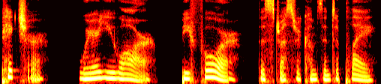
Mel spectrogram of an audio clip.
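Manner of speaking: calm, unhurried meditation voice with long pauses; guided meditation. Acted. Podcast host guiding listeners to notice breath and body, calm meditation voice. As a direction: guide gently, in even, spacious phrases.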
